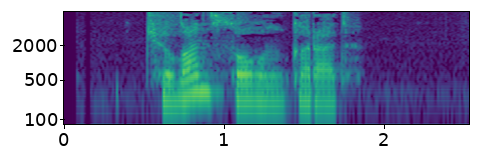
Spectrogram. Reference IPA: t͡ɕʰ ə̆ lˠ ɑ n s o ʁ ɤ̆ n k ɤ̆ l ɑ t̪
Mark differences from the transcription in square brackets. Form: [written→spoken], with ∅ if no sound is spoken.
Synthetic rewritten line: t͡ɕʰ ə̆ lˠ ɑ n s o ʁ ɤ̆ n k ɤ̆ [l→ɾ] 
